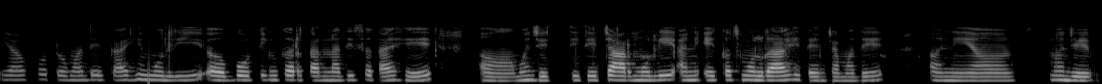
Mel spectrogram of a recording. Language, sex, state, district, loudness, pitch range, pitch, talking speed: Marathi, female, Maharashtra, Dhule, -33 LUFS, 185-210 Hz, 200 Hz, 115 wpm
